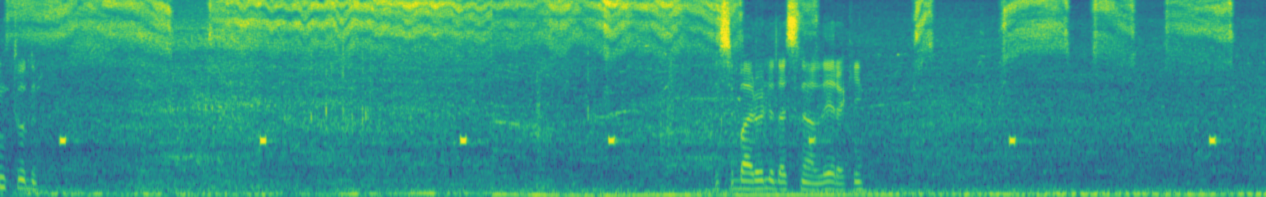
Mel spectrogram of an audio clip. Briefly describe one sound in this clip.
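An aerosol spray can hisses in short and long bursts.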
